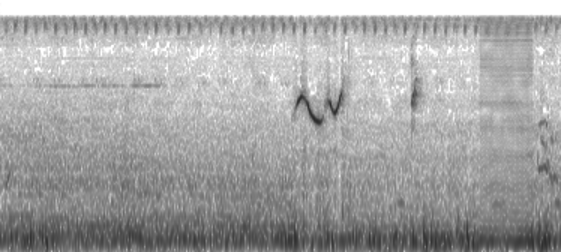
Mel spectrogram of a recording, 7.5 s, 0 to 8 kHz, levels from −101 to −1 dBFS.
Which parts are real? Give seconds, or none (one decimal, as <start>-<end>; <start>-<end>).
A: 0.0-6.4; 7.1-7.5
